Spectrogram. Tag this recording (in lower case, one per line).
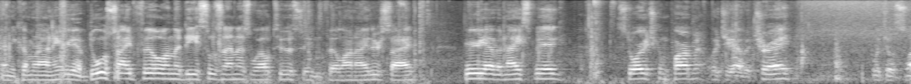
speech
walk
